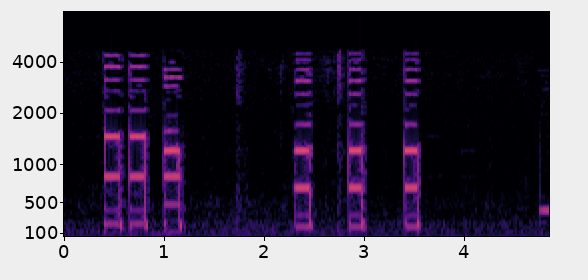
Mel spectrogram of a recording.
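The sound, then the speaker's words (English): Touch-tone telephone dialing: six crisp, evenly pitched beeps, three in quick succession, a pause, then three more, with faint line hiss underneath. “Okay, let's make a telephone call here. And those of you who are really clever will be able to figure out what it is I'm dialing.”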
